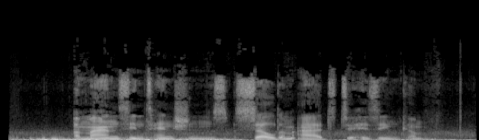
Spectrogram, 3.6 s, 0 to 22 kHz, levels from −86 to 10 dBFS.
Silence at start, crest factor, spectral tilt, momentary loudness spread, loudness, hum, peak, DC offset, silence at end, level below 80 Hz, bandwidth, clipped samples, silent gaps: 0.05 s; 18 dB; -5 dB/octave; 11 LU; -20 LUFS; none; -2 dBFS; under 0.1%; 0 s; -22 dBFS; 11.5 kHz; under 0.1%; none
